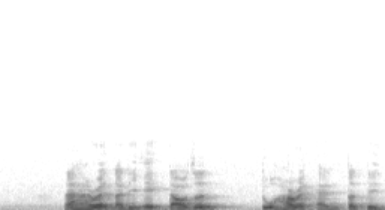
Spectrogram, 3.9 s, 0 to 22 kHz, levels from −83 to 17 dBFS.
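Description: No faults are audible anywhere in the speech recording.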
